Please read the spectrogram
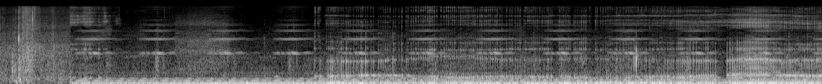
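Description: Edited-in ominous sound effect: a deep droning rumble with a short high beep repeating about twice a second. It starts suddenly and cuts off abruptly at the end.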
